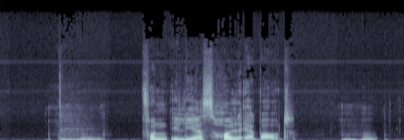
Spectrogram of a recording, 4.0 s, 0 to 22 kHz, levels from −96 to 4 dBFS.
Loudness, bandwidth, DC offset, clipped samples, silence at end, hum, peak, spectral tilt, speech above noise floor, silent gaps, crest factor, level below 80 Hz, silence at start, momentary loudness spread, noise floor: -24 LUFS; 16.5 kHz; under 0.1%; under 0.1%; 0.2 s; none; -4 dBFS; -5 dB/octave; 33 dB; none; 22 dB; -50 dBFS; 0.55 s; 18 LU; -56 dBFS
